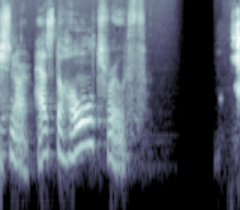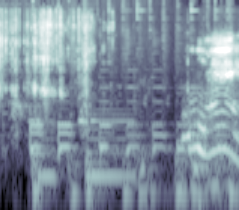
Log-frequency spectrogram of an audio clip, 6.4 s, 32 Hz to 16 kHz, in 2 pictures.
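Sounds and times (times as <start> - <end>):
speech: 0.0 - 2.0, 3.6 - 6.3
crackling chewing of crusty bagel: 3.0 - 4.9
crusty bagel bitten with a loud crunch: 3.1 - 4.9.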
